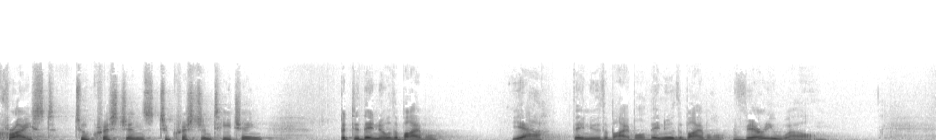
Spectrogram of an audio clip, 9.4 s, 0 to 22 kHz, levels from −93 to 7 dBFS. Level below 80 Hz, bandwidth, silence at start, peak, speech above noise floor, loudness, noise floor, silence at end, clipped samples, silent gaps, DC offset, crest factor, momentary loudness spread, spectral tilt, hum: -72 dBFS; 12 kHz; 0 s; -8 dBFS; 39 dB; -29 LUFS; -67 dBFS; 1.1 s; under 0.1%; none; under 0.1%; 20 dB; 12 LU; -6.5 dB/octave; none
